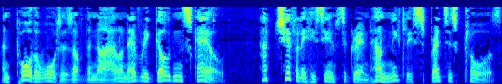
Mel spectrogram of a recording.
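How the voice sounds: This natural reading voice has lively intonation throughout.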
